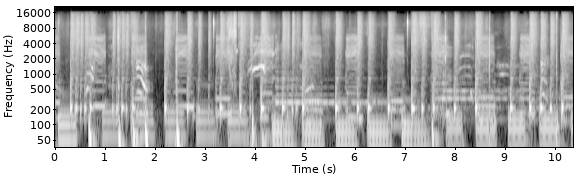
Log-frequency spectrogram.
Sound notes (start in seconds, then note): 3.4 clothing rips; 3.8 girly scream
